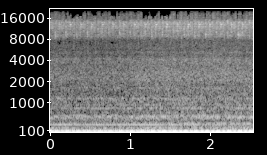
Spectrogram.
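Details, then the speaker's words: 2018 Ram 1500 5.7 Gen III Hemi idling after exhaust manifold leak fix with broken manifold bolt removed and new aftermarket manifold kit installed: deep, even, smooth idle with no ticking or puffing; healthy. "Nice and quiet."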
